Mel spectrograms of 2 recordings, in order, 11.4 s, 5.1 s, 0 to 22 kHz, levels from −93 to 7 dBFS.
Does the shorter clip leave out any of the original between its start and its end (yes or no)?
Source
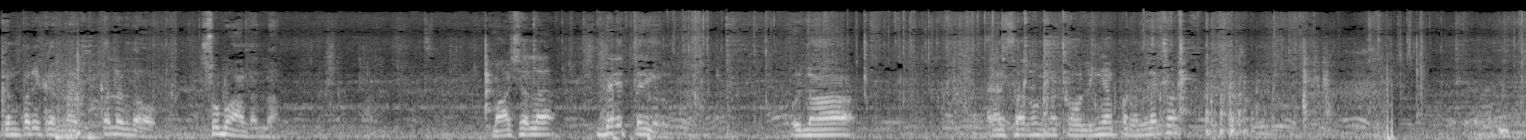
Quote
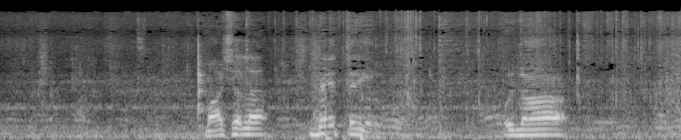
no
